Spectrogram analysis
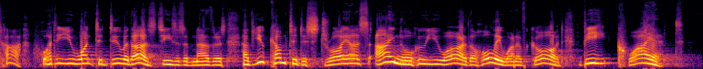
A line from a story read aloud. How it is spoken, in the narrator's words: said Jesus sternly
